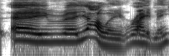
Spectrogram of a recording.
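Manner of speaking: ordinary talk, nothing marked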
